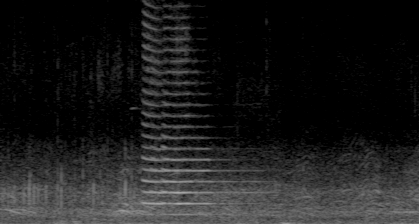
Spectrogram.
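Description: A horn sounds once, a steady single-pitched tone lasting under a second, about a second and a half in, over the murmur of a stadium crowd.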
